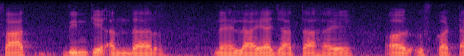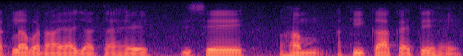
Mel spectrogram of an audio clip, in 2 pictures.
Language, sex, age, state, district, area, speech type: Urdu, male, 18-30, Maharashtra, Nashik, urban, spontaneous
